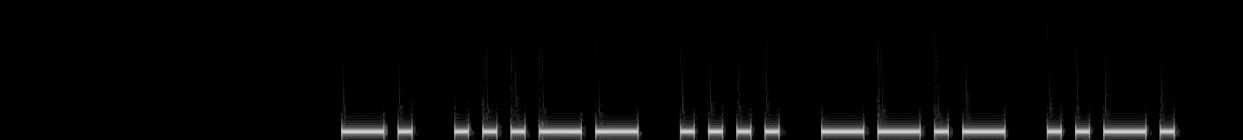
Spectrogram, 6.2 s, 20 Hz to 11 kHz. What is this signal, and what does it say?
Morse code, heard as a keyed tone, about 17 wpm, 700 Hz. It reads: N3HQF
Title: USA Call Signs - 5 Characters - Repeated 2x - 17wpm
